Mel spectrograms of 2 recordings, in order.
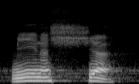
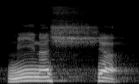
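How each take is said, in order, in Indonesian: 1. Konsonan di tengah adalah bunyi sh yang melebar. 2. Konsonan di tengah adalah bunyi sh yang melebar.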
